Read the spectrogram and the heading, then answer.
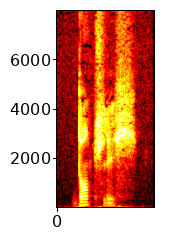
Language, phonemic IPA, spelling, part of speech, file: French, /dɑ̃t.le/, dentelé, adjective, LL-Q150 (fra)-dentelé.wav
- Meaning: 1. jagged 2. indented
